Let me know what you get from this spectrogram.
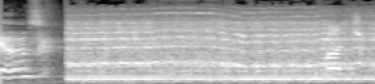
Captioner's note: Ninja Creami thrumming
